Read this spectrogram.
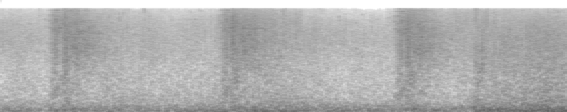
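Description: Heavy blows thud and crash repeatedly.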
